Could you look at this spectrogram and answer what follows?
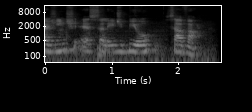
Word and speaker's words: Biot-Savart: gente essa lei de Boo salvar é compra dois francês que você não pronuncia nenhum ter no final de cada um dos não sabe ou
